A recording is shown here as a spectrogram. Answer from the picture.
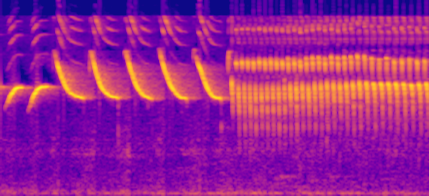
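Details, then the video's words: Belgian canary singing strongly: six loud swooping down-slurred whistles in a slow series, broken off by a long fast buzzing trill. "The Strongest Belgian Canary Singing Voice - Powerful and Clear"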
